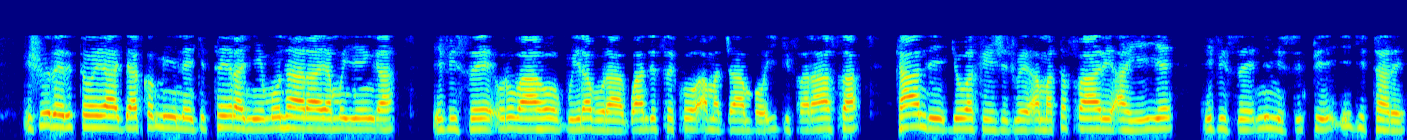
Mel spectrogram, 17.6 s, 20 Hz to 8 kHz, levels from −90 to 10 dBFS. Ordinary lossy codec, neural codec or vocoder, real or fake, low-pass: AAC, 16 kbps; none; real; 7.2 kHz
